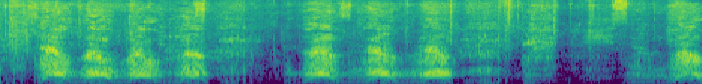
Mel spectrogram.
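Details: American Staffordshire Terrier barking in a rapid series of short, mid-pitched woofs, two bursts of four barks each, with a softer bark at the end.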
